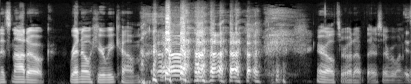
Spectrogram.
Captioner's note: all laugh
